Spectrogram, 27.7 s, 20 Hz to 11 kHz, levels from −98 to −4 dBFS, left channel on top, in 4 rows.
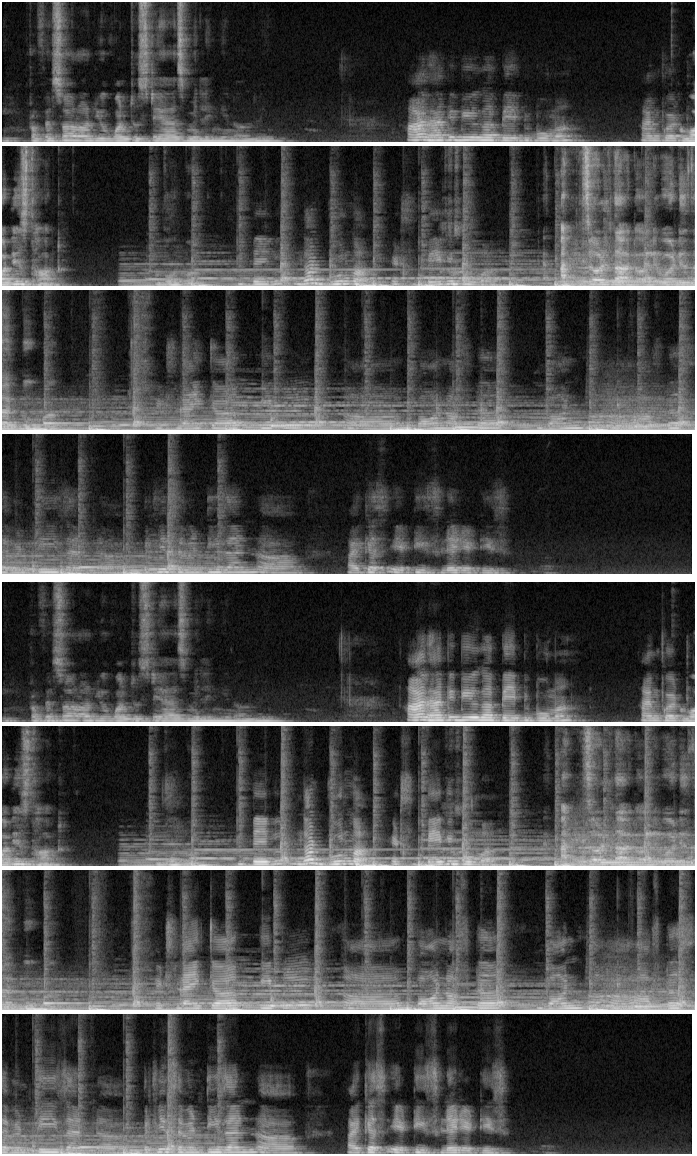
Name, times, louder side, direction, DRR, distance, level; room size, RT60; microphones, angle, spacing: voice 1, 0.0-2.7 6.8-7.5 8.5-9.0 11.4-11.5 12.5-14.5 15.1-15.3, left 2 dB, 50° left, 1.0 m, -28 dB
voice 2, 4.1-5.7 6.4-6.8 9.3-11.9 15.4-18.9 19.2-23.8 24.2-25.8, right 4 dB, 75° right, 0.5 m, -28 dB
sound 1, 8.1-23.0, right 1 dB, 15° right, 0.5 m, -26 dB
7.7 x 2.9 x 2.3 m
head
